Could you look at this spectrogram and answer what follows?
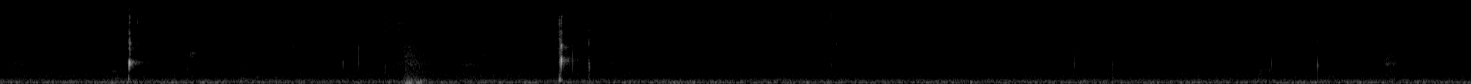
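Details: Baby girl hiccuping: soft, brief, sharp catches at irregular intervals, roughly three to four in the clip, over quiet room noise.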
